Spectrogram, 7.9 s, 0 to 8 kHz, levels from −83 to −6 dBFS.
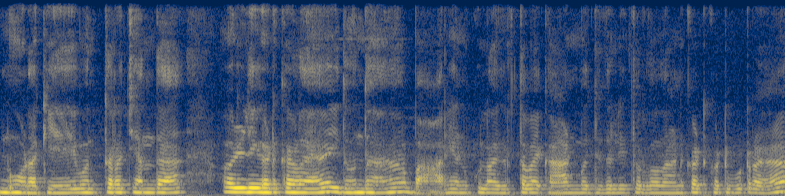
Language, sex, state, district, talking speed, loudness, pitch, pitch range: Kannada, male, Karnataka, Chamarajanagar, 115 wpm, -18 LUFS, 155 Hz, 150-165 Hz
